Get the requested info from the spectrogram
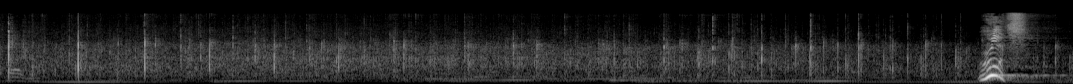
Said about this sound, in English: And, clap your hands.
